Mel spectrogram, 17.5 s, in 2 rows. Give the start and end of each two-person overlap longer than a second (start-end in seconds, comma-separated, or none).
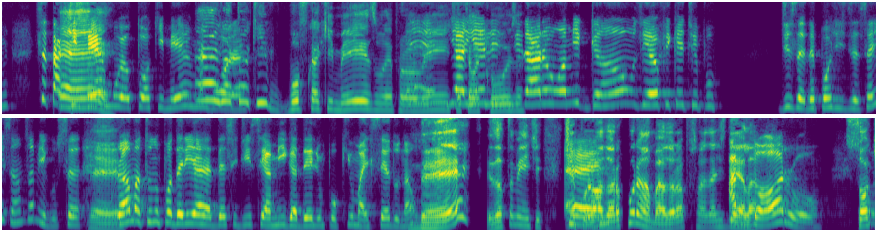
4.0-5.2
